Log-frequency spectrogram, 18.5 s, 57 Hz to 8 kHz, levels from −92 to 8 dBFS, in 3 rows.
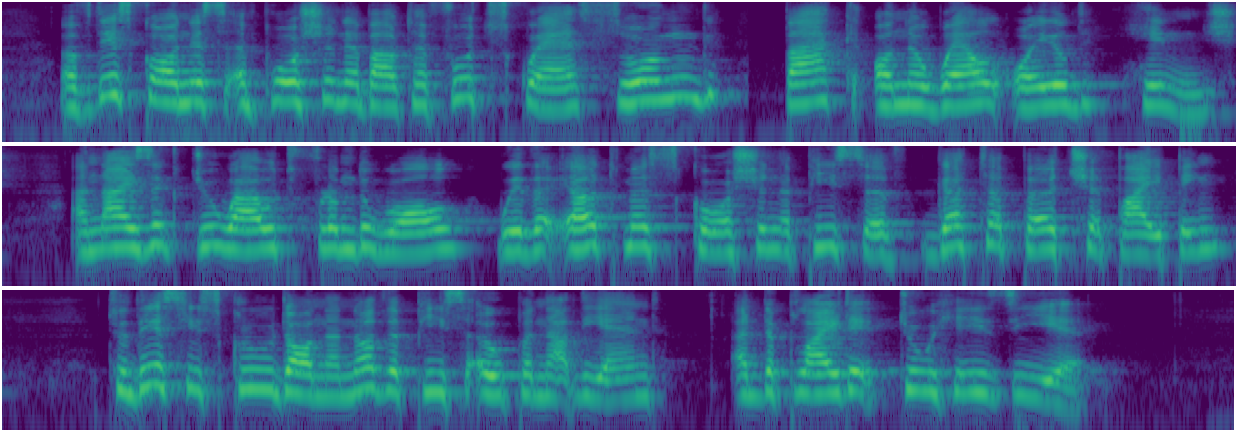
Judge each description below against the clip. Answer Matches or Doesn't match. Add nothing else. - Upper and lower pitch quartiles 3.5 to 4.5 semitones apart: Doesn't match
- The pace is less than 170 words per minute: Matches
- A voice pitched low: Doesn't match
